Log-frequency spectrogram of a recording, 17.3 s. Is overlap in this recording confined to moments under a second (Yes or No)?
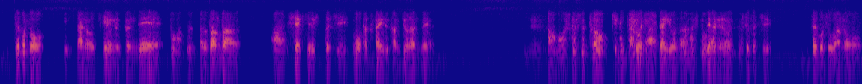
No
